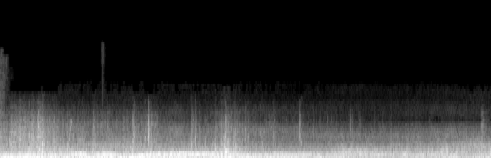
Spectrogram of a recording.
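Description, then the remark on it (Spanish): A loud, continuous roar of a violent storm at sea with deep rumbling thunder and howling wind as a ship is lifted into the air and its masts torn off, sustained throughout and easing slightly toward the end, with no voices. “El Dios de la gloria hace oír su trueno.”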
